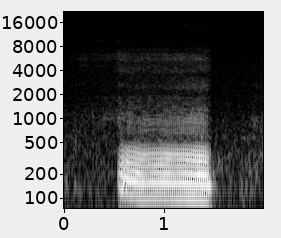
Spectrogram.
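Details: French Bulldog asleep in a lap, snoring: one long, buzzing, rattly snore lasting about a second, a loud vibrating breath noise during sleep.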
